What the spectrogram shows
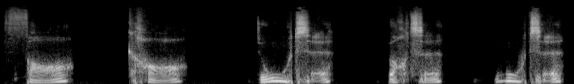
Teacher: We don't pronounce the letter R, particularly at the end of the words, words like far, car, daughter, butter, water. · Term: British accent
